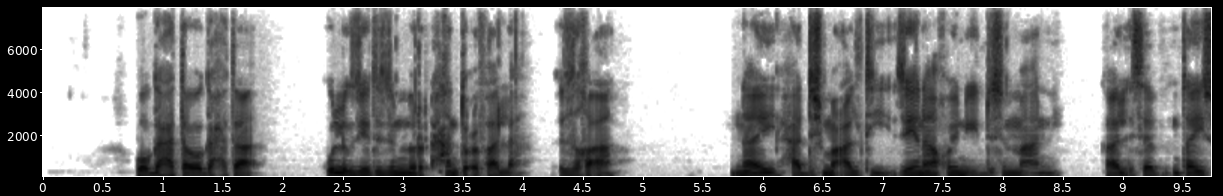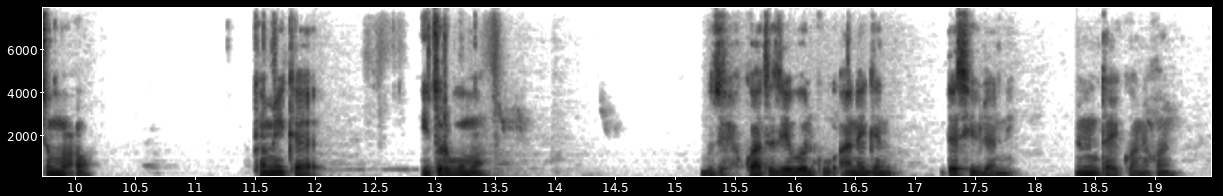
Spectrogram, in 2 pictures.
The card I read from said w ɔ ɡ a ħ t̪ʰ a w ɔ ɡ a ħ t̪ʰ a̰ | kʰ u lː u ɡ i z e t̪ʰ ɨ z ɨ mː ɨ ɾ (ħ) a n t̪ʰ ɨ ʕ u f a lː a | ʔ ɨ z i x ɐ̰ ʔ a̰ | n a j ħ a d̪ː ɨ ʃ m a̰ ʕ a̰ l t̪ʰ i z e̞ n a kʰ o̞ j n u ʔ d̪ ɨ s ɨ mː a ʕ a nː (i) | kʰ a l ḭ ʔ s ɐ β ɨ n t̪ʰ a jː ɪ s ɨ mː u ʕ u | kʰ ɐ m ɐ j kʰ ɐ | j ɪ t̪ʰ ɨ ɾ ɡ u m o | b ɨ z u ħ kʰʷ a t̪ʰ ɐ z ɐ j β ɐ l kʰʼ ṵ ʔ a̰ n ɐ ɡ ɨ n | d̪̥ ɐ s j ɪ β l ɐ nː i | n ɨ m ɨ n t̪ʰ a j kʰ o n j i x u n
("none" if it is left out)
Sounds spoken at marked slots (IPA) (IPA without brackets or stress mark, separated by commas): ħ, i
